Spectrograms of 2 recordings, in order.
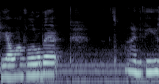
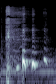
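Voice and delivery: high giggle; 13 semitones higher, 4 dB louder than usual. Real, not acted. Laughing at her own doubts.

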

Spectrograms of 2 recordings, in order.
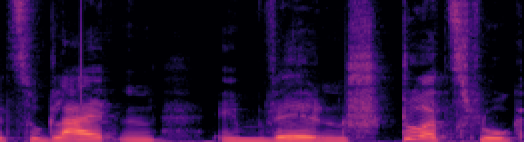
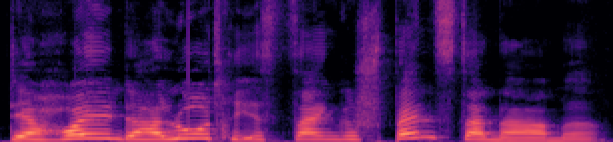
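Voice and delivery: loud, higher, urgent revelation; alarmed explanation at raised volume; sudden realisation; 4 semitones higher, 8 dB louder than usual. A narrator's reading. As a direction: blurt out what just dawned on you. Konrad's sudden realisation, blurted out.

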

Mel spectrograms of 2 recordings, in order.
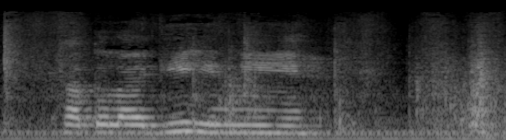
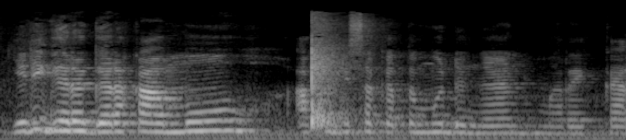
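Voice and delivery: ordinary talk

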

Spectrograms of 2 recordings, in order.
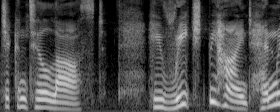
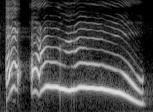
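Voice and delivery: very high imitated rooster call; loud cockerel crow; 6 dB louder than usual. A narrator's reading. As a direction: crow out the sunrise. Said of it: "the cockerel crowed loudly".

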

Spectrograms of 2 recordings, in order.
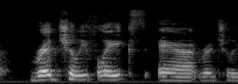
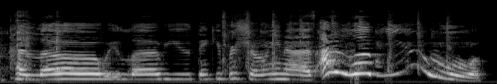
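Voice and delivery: gushing greeting; 3 semitones higher, 4 dB louder, slower than usual. Real, not acted.

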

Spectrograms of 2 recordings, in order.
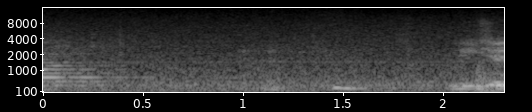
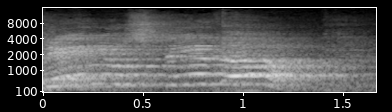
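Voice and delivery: much higher, slow call from above; commanding angel; 13 semitones higher, 3 dB louder, slower than usual. Acted. Gabriel telling Daniel to rise, high and slow. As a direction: lift him up with an urgent summons. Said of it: "and he says".

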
